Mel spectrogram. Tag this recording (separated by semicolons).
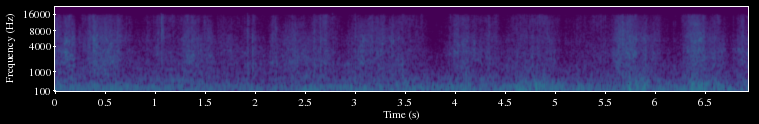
footsteps; stomping; walking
